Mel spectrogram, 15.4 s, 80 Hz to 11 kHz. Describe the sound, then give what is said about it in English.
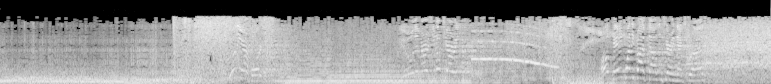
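Loud staged radio sound effects of a 700-foot mountain of whipped cream rolling into Lake Michigan: a deep rumbling roll with a droning Royal Canadian Air Force aircraft engine towing a 10-ton maraschino cherry, a descending whistle, then a big crowd of 25,000 extras cheering and shouting over the din. “I want the 700-foot mountain of whipped cream to roll into Lake Michigan, which has been drained and filled with hot chocolate.”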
